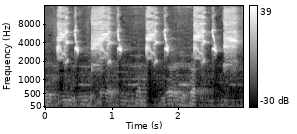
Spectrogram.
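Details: Long-tailed shrike singing its roll-speed style with rough filler notes: about four harsh, hissing high bursts, each trailed by short squeaky downslurred chips, in quick succession over roughly three seconds.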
